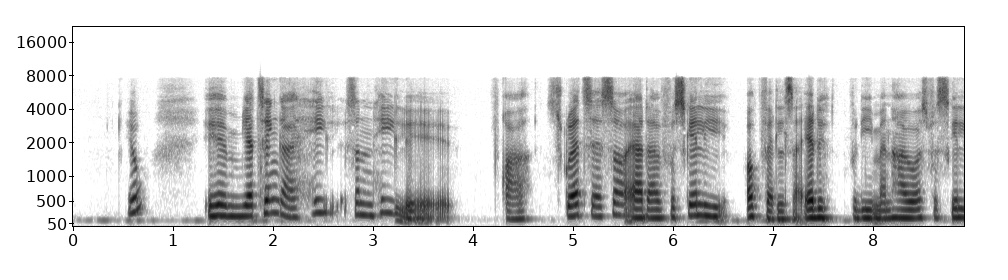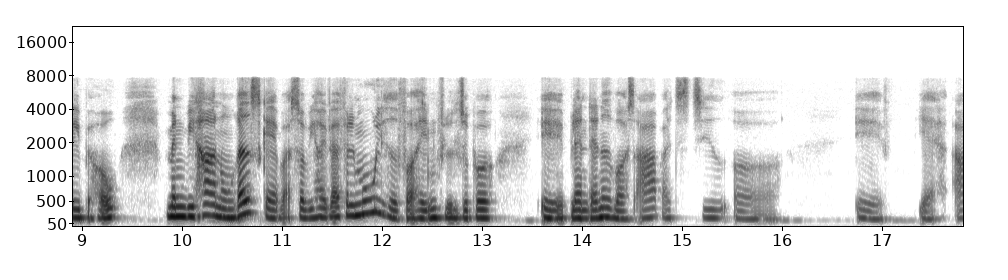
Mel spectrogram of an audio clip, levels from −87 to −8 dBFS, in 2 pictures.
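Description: No faults found in this speech clip; the level moves are smooth, and the band-limited wideband sound shows no coding damage.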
